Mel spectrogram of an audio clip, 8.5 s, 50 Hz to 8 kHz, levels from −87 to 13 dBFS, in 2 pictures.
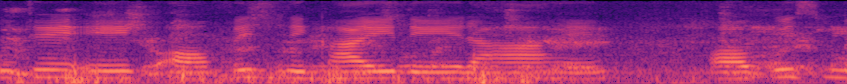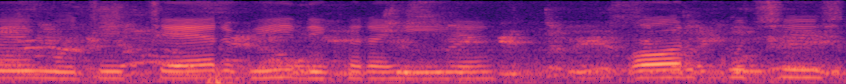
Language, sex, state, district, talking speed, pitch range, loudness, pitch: Hindi, female, Madhya Pradesh, Dhar, 120 wpm, 185-200 Hz, -17 LUFS, 190 Hz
